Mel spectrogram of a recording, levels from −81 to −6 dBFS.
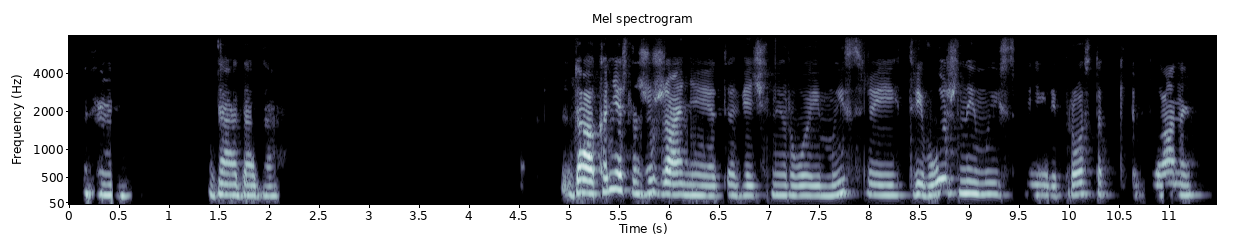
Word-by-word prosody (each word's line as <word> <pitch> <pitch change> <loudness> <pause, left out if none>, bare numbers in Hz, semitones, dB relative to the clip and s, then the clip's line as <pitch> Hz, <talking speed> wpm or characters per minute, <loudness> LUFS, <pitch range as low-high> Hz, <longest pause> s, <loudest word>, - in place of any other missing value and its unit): Мгм. 185 -4 -2 0.8
Да 185 0 +1
да 180 -1 +1
да. 170 0 -4 2.8
Н-да, 220 +3 +8
конечно, 270 -2 +3
жужжание- 195 -4 +2
это 175 +2 -6
вечный 180 +1 -4
рой 175 0 -1
мыслей, 185 -1 -3
тревожные 215 +3 +1
мысли 195 -2 -4 0.2
или 180 -2 -6
просто 200 +3 -3
какие-то 185 0 -20
планы. 185 0 -3
185 Hz, 90 wpm, -26 LUFS, 180-205 Hz, 2.8 s, Н-да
